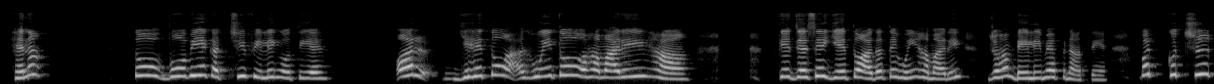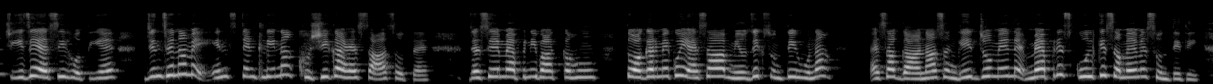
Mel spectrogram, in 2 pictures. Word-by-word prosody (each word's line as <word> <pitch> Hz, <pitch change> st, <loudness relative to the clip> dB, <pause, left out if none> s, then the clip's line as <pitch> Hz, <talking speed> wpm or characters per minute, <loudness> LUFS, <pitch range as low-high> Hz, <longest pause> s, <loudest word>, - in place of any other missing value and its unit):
है 300 Hz, +1 st, +4 dB
ना? 455 Hz, 0 st, 0 dB, 0.9 s
तो 410 Hz, 0 st, +3 dB
वो 380 Hz, +2 st, +2 dB
भी 415 Hz, +2 st, +5 dB
एक 410 Hz, -4 st, -3 dB
अच्छी 350 Hz, +3 st, +2 dB
फ़ीलिंग 335 Hz, -3 st, -2 dB
होती 290 Hz, 0 st, -4 dB
है, 280 Hz, 0 st, 0 dB, 0.7 s
और 410 Hz, +5 st, +5 dB, 0.5 s
यह 365 Hz, +4 st, +3 dB
तो 440 Hz, -1 st, 0 dB
अ, 295 Hz, -4 st, -2 dB
हुई 365 Hz, +3 st, 0 dB
तो 435 Hz, -1 st, +2 dB, 0.2 s
हमारी 335 Hz, +4 st, +2 dB
हाँ, 255 Hz, -6 st, 0 dB, 0.9 s
कि 360 Hz, 0 st, 0 dB
जैसे 335 Hz, +4 st, +3 dB
ये 310 Hz, -3 st, +1 dB
तो 335 Hz, +3 st, +1 dB
आदतें 305 Hz, +3 st, +2 dB
हुई 310 Hz, +1 st, -2 dB
हमारी 290 Hz, +2 st, -2 dB, 0.3 s
जो 315 Hz, +3 st, +1 dB
हम 375 Hz, -3 st, 0 dB
डेली 280 Hz, +1 st, 0 dB
में 330 Hz, +3 st, +1 dB
अपनाते 245 Hz, -9 st, -4 dB
हैं, 210 Hz, -1 st, -11 dB, 0.3 s
बट 450 Hz, +1 st, +2 dB
कुछ 455 Hz, 0 st, -2 dB, 0.3 s
चीज़ें 320 Hz, +4 st, -1 dB
ऐसी 345 Hz, +2 st, +4 dB
होती 275 Hz, -3 st, -5 dB
हैं, 320 Hz, +3 st, 0 dB, 0.3 s
जिनसे 390 Hz, +3 st, +2 dB
ना 475 Hz, -, +1 dB
हमें 460 Hz, -1 st, -3 dB
इंस्टेंटली 365 Hz, -1 st, -5 dB
ना 445 Hz, +3 st, -3 dB
खुशी 335 Hz, +1 st, 0 dB
का 375 Hz, 0 st, +4 dB
एहसास 310 Hz, -4 st, -1 dB
होता 245 Hz, -4 st, -8 dB
है। 215 Hz, 0 st, -10 dB, 0.4 s
जैसे 310 Hz, +4 st, +1 dB
मैं 360 Hz, 0 st, +2 dB
अपनी 340 Hz, +1 st, -1 dB
बात 315 Hz, -2 st, +1 dB
कहूँ 325 Hz, +1 st, -1 dB, 0.3 s
तो 360 Hz, -, +1 dB
अगर 350 Hz, +2 st, +7 dB
मैं 380 Hz, 0 st, -2 dB
कोई 420 Hz, -1 st, +2 dB
ऐसा 375 Hz, +4 st, +4 dB
म्यूजिक 285 Hz, +7 st, -1 dB
सुनती 345 Hz, -1 st, -3 dB
हूँ 305 Hz, -4 st, -1 dB
ना, 370 Hz, +3 st, -2 dB, 0.4 s
ऐसा 315 Hz, +6 st, +1 dB
गाना, 270 Hz, +3 st, +2 dB
संगीत 320 Hz, -1 st, -2 dB
जो 375 Hz, +1 st, +1 dB
मैंने 375 Hz, -2 st, -1 dB
मैं 335 Hz, +6 st, +5 dB
अपने 380 Hz, +5 st, 0 dB
स्कूल 370 Hz, -4 st, +1 dB
के -, -, +3 dB
समय 335 Hz, -4 st, +2 dB
में 360 Hz, +1 st, -4 dB
सुनती 255 Hz, -8 st, -5 dB
थी, 225 Hz, -2 st, -12 dB
335 Hz, 185 wpm, -24 LUFS, 295-375 Hz, 0.9 s, अगर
